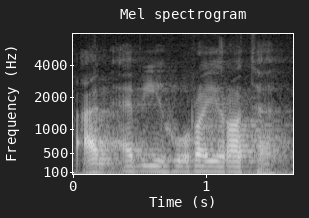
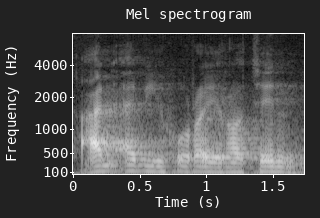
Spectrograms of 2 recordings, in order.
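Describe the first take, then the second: First: The name ends in a plain 'a' vowel. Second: The name ends in an 'in' sound. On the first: The name is treated as not taking nunation. "فالجمهور على أنها ممنوعة من الصرف، ولذلك تكسر بالفتحة" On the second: The name is treated as taking nunation. "كان يرى صرفها"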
